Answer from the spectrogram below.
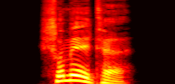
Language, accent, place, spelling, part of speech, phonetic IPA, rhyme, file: German, Germany, Berlin, schummelte, verb, [ˈʃʊml̩tə], -ʊml̩tə, De-schummelte.ogg
- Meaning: inflection of schummeln: 1. first/third-person singular preterite 2. first/third-person singular subjunctive II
